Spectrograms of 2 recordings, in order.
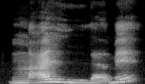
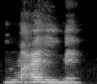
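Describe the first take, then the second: First: Ma'allame said slowly in three beats, doubled l; three-syllable ma'allame. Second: Ma'alme said as two quick beats, maal-me; two-syllable ma'alme. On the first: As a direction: draw ma'allame out as ma-al-la-me. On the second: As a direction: clip ma'alme short into maal-me. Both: Shown as a demonstration. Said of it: "That's the difference".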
